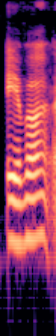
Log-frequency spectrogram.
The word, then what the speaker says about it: Ewa: One is Ava, as we said, EWA. W's are pronounced like V's, as my husband tells me.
